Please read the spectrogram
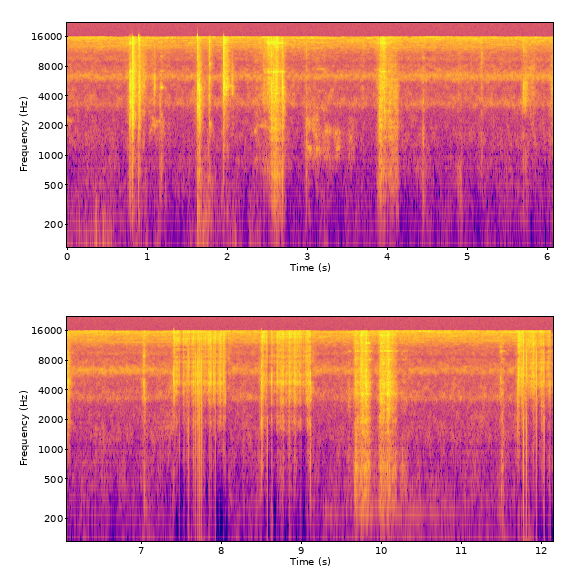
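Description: Small steel parts handled and set down on a metal work surface: scattered sharp clicks and clinks, with two brief scrapes about halfway through.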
